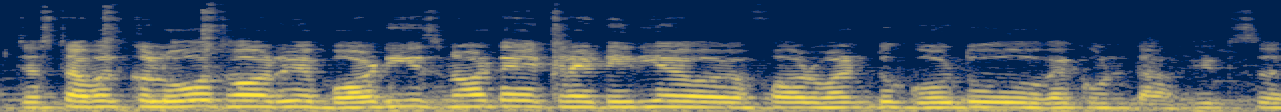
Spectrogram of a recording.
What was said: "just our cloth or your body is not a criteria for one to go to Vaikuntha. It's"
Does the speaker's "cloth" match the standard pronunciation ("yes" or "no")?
no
